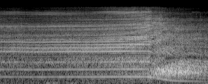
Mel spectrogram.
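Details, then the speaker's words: Nitro RC car with new pull-start engine in cold weather: high, steady scream that sags and drops in pitch at full throttle; running too rich, bogging at top end, so the high-speed needle needs opening and retuning for the cold. "You can hear how it's kind of bogging down when it gets to top end. The high-speed needle needs to be opened up a little bit."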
